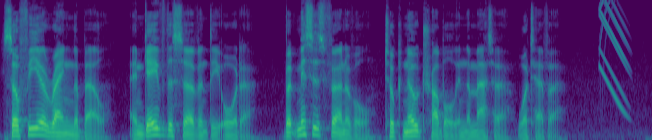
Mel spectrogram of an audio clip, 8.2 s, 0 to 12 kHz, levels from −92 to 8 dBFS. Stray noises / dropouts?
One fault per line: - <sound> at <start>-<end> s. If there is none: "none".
- chirp at 7.5-7.9 s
